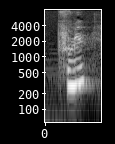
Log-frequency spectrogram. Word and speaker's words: plus: Écoutez bien la règle. Je ne prononce pas le S du mot plus si le mot suivant est un adjectif ou un adverbe qui commence par une consonne.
